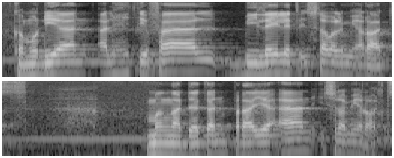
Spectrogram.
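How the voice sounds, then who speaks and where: A man's voice: mid-range voice, steady tone, measured pace, fairly bright tone, slight background noise. Man giving a mosque lesson. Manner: tags nearly every phrase with "Pak"; asks the audience questions and answers them himself. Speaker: Islamic religious teacher. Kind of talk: mosque study-circle lecture. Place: small prayer hall.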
